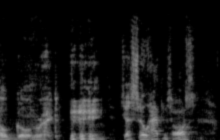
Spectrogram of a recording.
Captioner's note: clears throat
